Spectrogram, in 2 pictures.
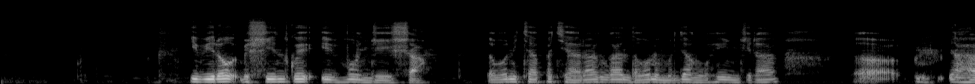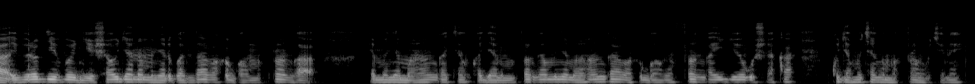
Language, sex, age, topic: Kinyarwanda, male, 18-24, finance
